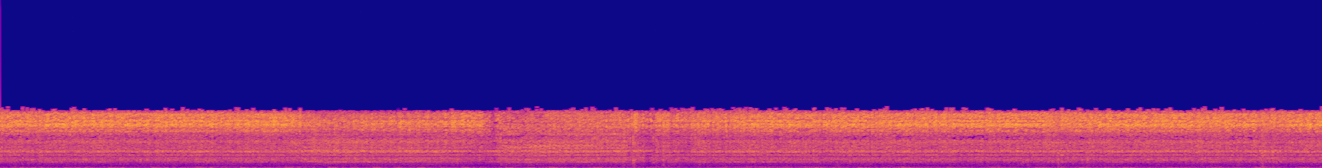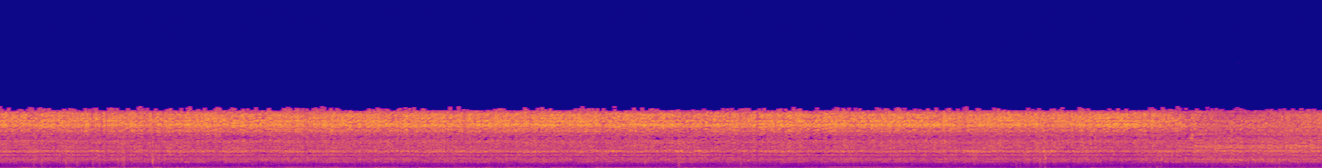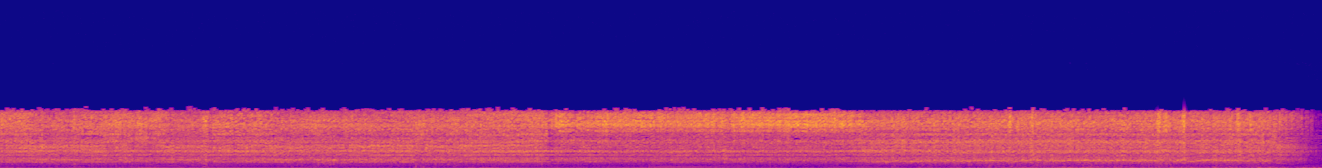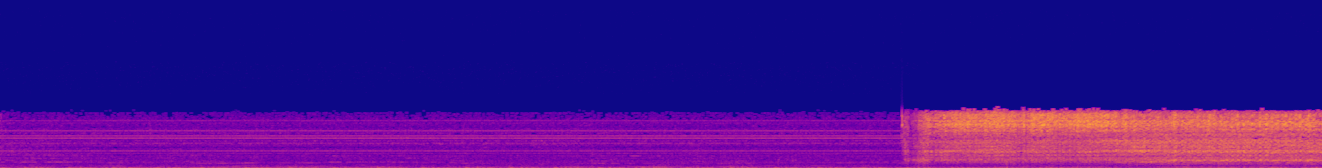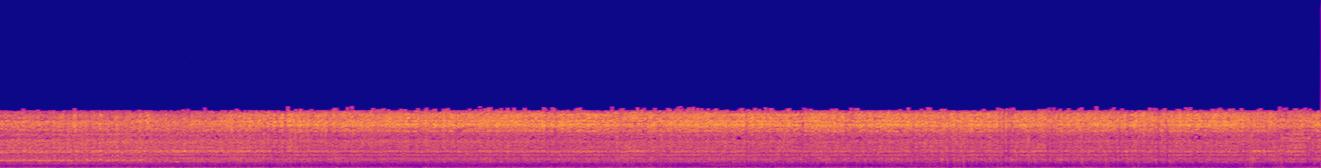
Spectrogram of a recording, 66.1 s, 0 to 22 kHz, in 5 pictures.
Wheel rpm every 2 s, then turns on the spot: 120, 110, 110, 110, 120, 120, 110, 110, 120, 110, 120, 110, 110, 120, 110, 120, 110, 110, 110, 60, 0, 0, 0, 0, 70, 110, 110, 110, 110, 110, 110, 110, 110.
none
